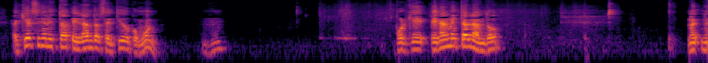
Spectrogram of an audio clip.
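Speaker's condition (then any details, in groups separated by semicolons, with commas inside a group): No condition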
